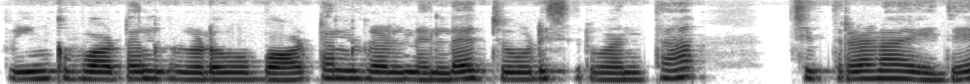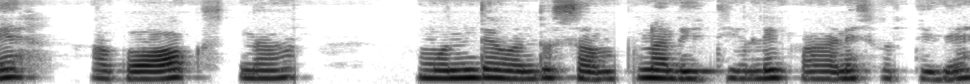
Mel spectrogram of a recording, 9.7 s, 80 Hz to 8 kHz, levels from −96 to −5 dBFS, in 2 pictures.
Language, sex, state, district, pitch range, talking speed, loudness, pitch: Kannada, female, Karnataka, Mysore, 210-235 Hz, 75 wpm, -18 LUFS, 220 Hz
